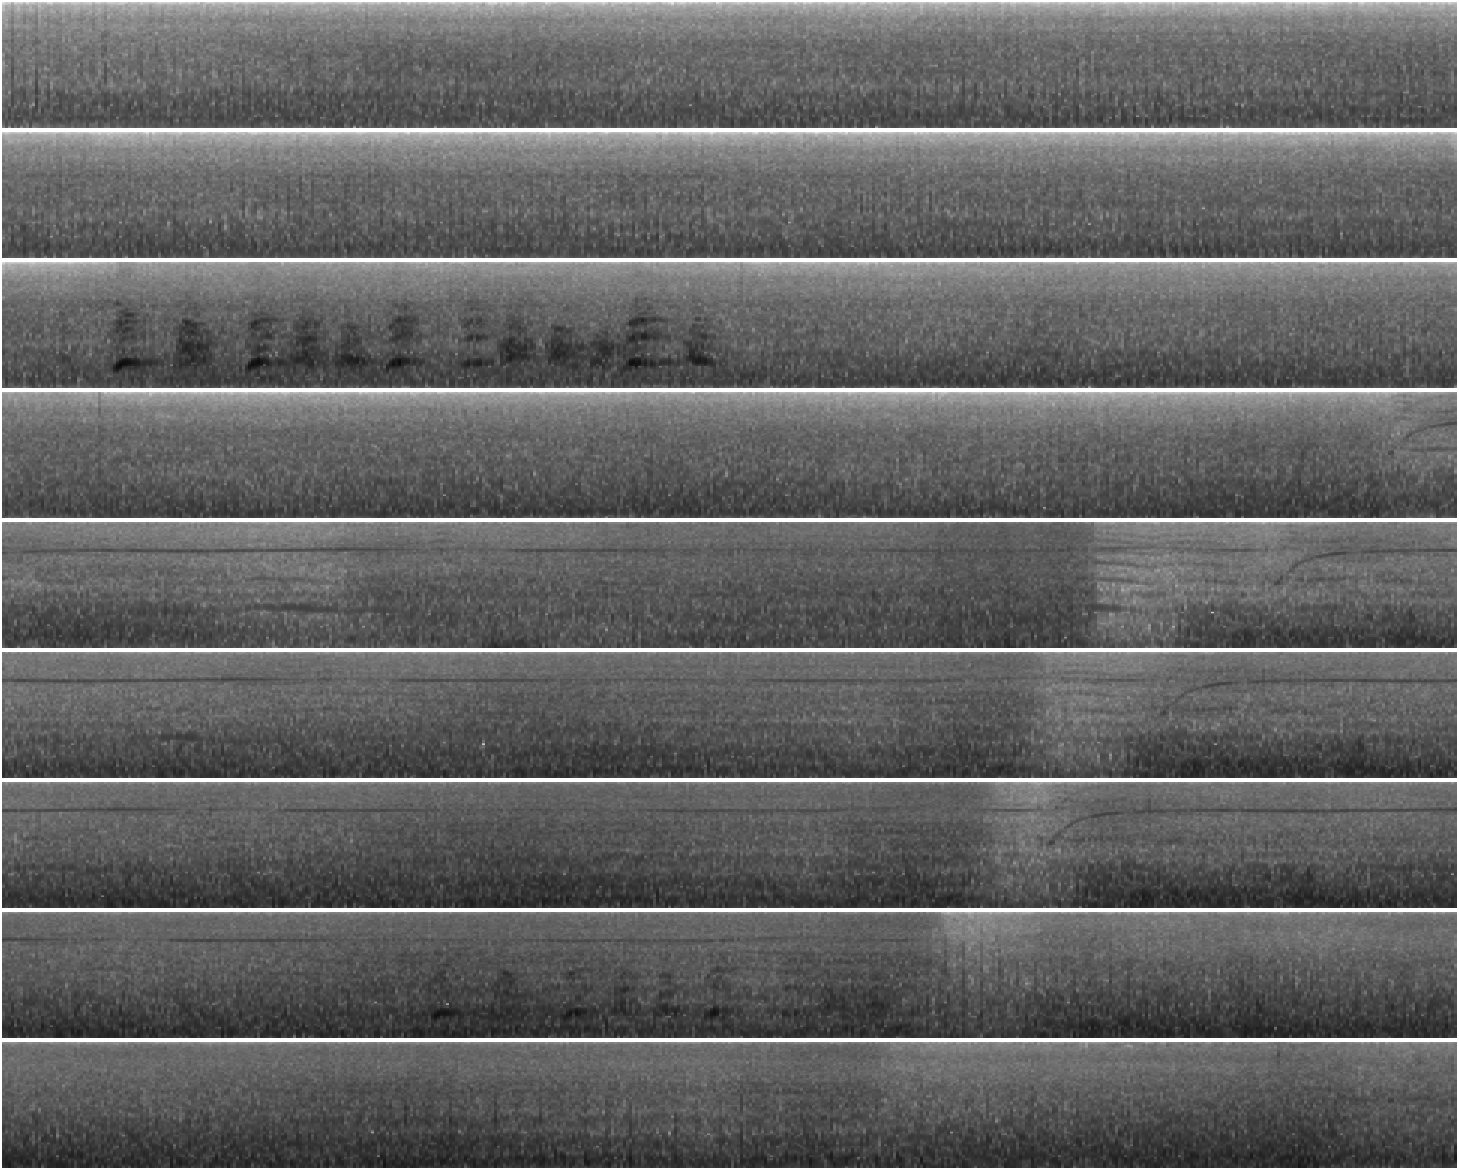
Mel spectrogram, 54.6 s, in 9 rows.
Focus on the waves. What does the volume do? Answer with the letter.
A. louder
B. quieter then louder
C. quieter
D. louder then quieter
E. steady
A.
